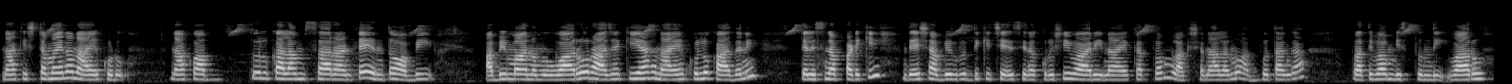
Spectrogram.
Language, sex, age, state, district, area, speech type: Telugu, female, 30-45, Telangana, Narayanpet, urban, spontaneous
